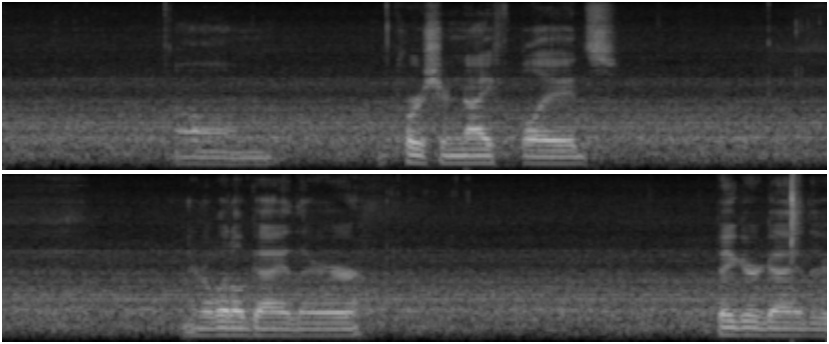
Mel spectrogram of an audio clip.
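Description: A pocket knife's blade clicks as it folds and unfolds.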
